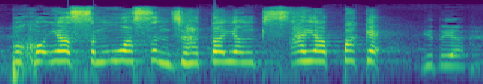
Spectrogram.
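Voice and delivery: loud, high fervent preaching; preaching at full force. Acted. Preacher shouting excitedly to the congregation. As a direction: rouse the congregation with every line.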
